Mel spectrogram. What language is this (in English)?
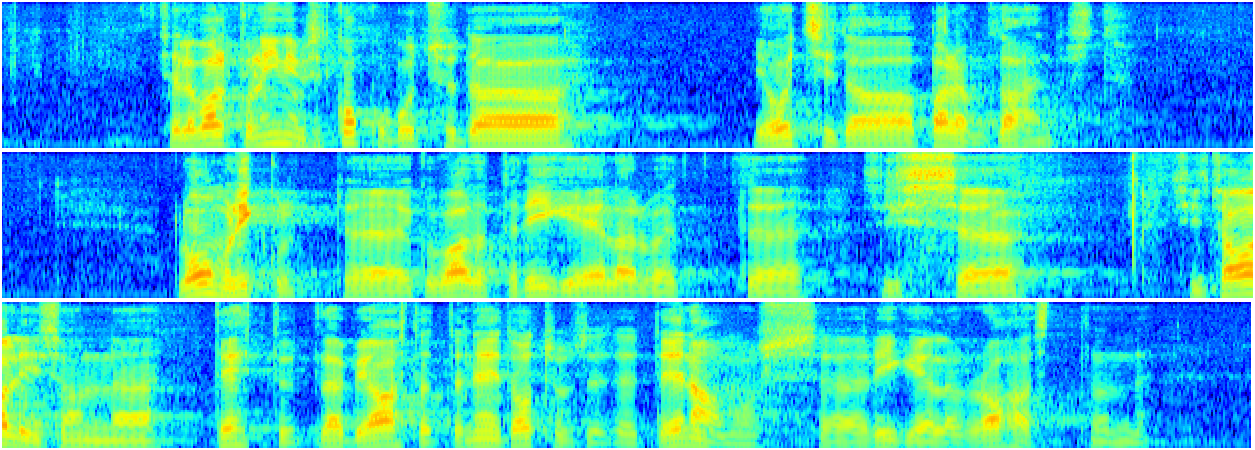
Estonian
